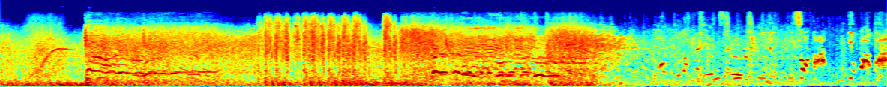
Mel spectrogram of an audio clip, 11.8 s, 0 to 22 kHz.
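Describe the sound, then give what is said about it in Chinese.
Rapid gunfire in a 1987 Cantonese-dubbed cartoon: a loud, sustained rattling volley of many shots, with voices shouting over it, giving way to scattered bangs and clatter. “开火！”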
